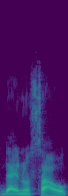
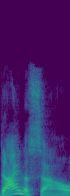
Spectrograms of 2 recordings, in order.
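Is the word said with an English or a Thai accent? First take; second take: Thai; English. First: It is said with a Thai accent. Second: It is said with an English accent.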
